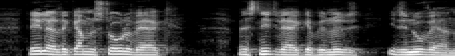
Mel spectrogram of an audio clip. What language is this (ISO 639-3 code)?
dan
